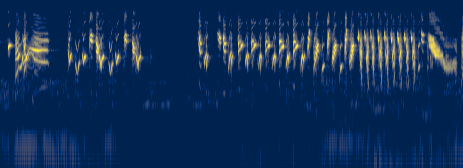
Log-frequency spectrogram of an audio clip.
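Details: A wild European goldfinch twitters busily, mixing sweet chirps with a rattling run of rapid notes near the end; faint low hum underneath.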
